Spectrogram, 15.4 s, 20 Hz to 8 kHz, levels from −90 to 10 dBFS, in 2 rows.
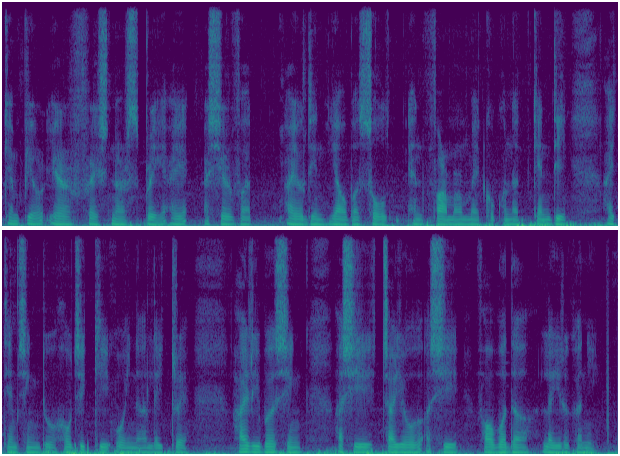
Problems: none marked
